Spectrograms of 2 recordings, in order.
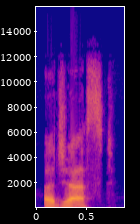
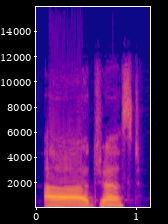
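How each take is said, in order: First: The stress is on the second syllable. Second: The stress is on the first syllable. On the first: The speaker calls it right. "the stress is on just" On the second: The speaker calls it wrong. "instead of adjust"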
